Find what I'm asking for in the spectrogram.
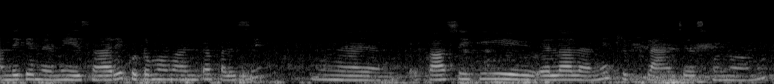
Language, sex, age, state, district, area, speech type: Telugu, female, 18-30, Andhra Pradesh, Kadapa, urban, spontaneous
